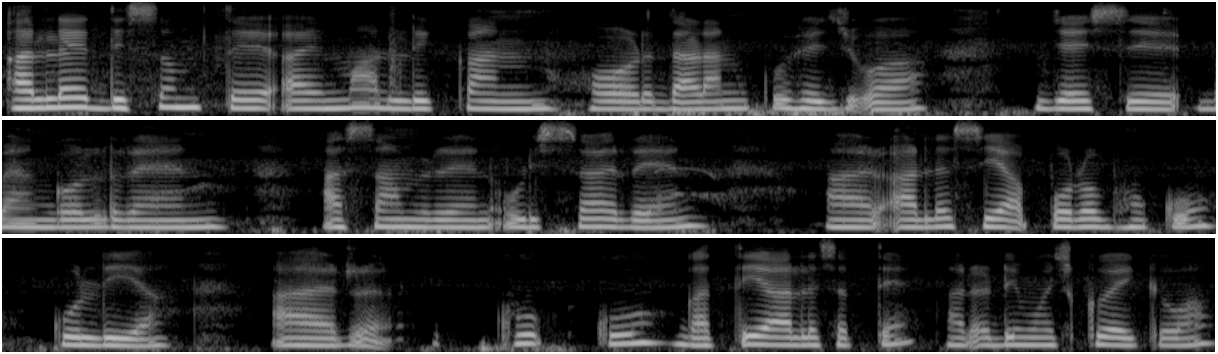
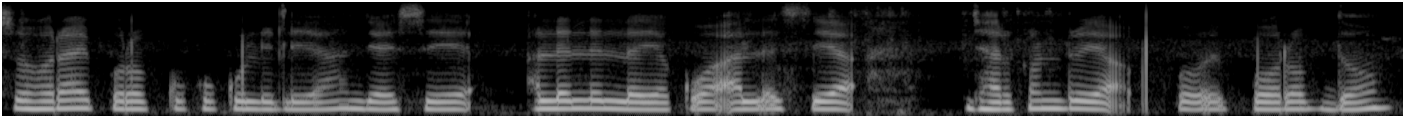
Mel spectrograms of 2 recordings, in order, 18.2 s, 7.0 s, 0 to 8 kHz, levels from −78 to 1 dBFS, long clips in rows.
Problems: constant background noise, low volume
